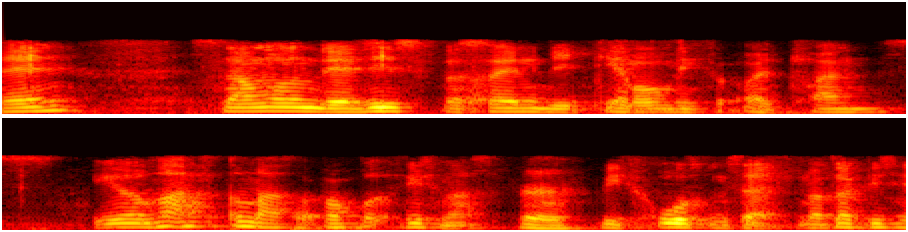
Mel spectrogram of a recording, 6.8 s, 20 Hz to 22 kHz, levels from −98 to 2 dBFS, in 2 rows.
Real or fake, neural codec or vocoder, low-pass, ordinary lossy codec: fake; codec, 24 kHz, 0.9 kbps, WavTokenizer, medium music audio release; 5.4 kHz; none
